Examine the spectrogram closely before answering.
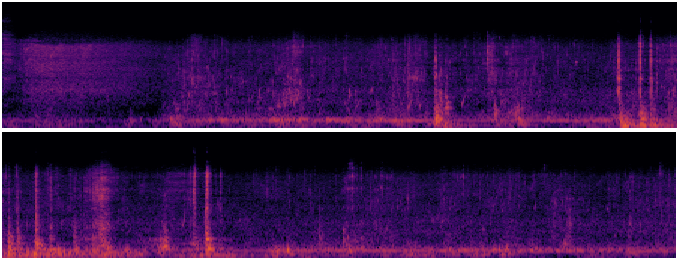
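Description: Kayak being paddled on the sea: paddle splashes and water sloshing against the hull, with irregular splashes thickest in the middle and a steady low hum underneath.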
